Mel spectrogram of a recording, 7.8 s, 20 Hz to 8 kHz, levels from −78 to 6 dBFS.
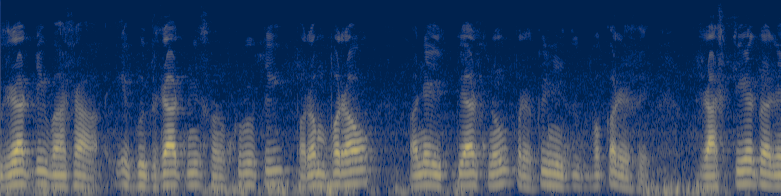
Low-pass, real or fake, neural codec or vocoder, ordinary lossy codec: none; real; none; none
